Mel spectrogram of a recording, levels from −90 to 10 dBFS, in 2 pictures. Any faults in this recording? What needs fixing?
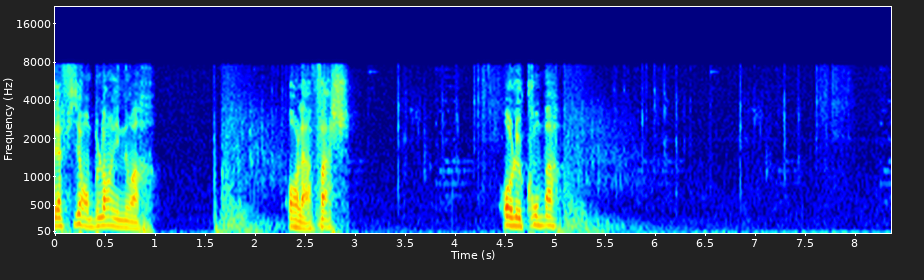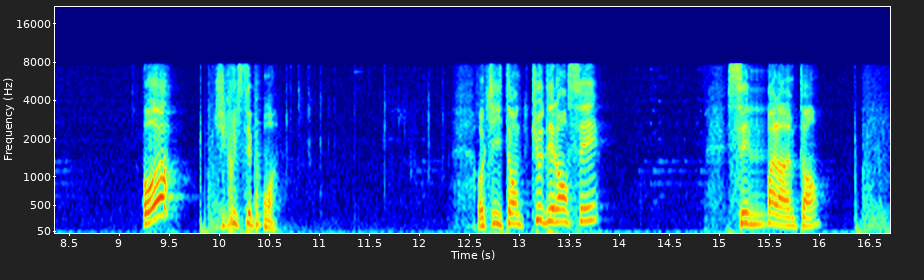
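Short concealed packet loss occurs at 2.88 to 2.91 s and 4.85 to 4.91 s. About 20 ms and then 40 ms of audio never reached the decoder in time, and the receiver extended the preceding sound to cover each gap. The result is a brief smear or wobble, and a short sound can disappear.

A burst of packet loss at 10.37 to 10.45 s removes about 60 ms in a row. Concealment continues the last sound and fades it, leaving a held buzz or a dimming hiss before the audio picks up further along with that stretch missing.

At 15.31 to 15.49 s, roughly 160 ms is replaced by a continuation of the last sound that fades out without ever reaching silence. The audio then resumes later with the intervening part gone. The likely cause is a long network dropout.

The band limit at 8 kHz fits the G.722 call path at 64 kbps. Preventing these faults means stabilising the network link, for example by prioritising call traffic and adding forward error correction or a slightly deeper jitter buffer so late or lost packets can be recovered.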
